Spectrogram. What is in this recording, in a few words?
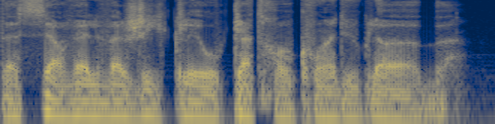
sniper taunts, fr; "Ta cervelle va gicler aux quatre coins du globe."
